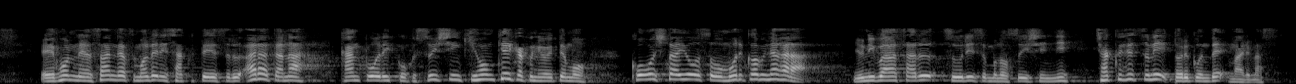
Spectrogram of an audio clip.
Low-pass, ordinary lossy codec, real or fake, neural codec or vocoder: 5.4 kHz; MP3, 24 kbps; fake; codec, 16 kHz, 2 kbps, X-Codec, HuBERT features, trained on balanced general audio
